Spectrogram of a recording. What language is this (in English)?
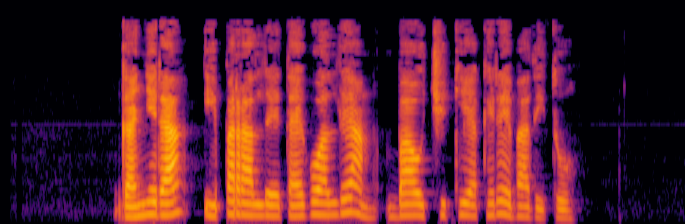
Basque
